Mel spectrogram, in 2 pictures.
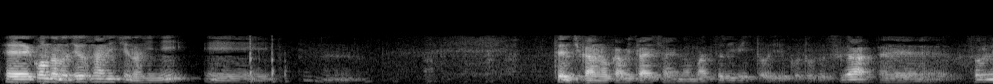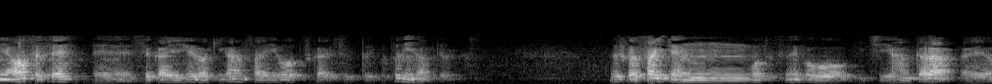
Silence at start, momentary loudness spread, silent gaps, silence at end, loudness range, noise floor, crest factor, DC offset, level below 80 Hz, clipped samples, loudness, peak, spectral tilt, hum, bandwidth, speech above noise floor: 0.05 s; 20 LU; none; 0 s; 11 LU; -55 dBFS; 20 dB; under 0.1%; -68 dBFS; under 0.1%; -20 LUFS; -2 dBFS; -9.5 dB/octave; none; 4 kHz; 35 dB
